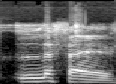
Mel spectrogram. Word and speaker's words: Lefebvre: Is it Lefebvre? Am I pronouncing your surname right there? Lefebvre, yeah, I guess.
